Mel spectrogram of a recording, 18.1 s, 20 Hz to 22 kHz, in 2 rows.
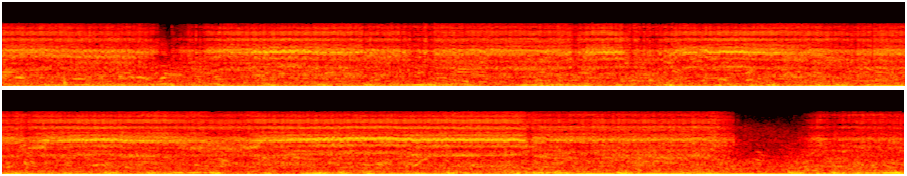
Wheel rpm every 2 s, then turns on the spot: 90, 90, 110, 110, 110, 110, 110, 120, 60.
none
